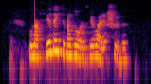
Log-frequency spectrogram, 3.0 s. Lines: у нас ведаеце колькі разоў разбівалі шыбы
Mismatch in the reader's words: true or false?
true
